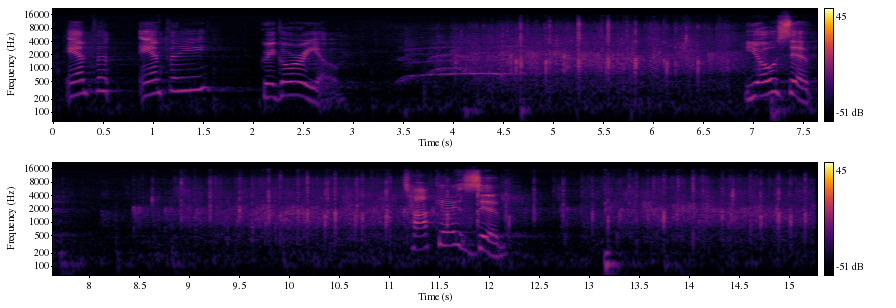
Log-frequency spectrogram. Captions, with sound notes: Anthony Gregorio. (cheers and applause) Ryo Grzyb. (applause) Take Grzyb. (applause)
